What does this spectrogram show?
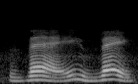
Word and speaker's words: they: Si dices they, eso suena como day de día, con una D, y no es una D.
